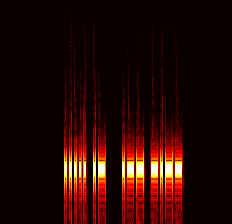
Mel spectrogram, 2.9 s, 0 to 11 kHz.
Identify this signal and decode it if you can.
Morse code, heard as a keyed tone, about 40 wpm, 700 Hz. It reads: 5A WY
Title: Field Day Exchanges Encore - 40wpm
